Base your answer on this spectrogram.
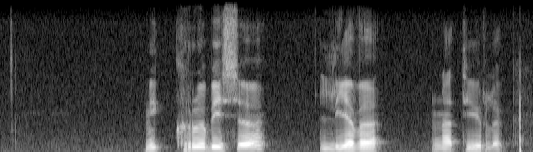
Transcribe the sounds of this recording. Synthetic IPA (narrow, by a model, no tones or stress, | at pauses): mikruəbisə | liəvə | nɐtyːrlə̰k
